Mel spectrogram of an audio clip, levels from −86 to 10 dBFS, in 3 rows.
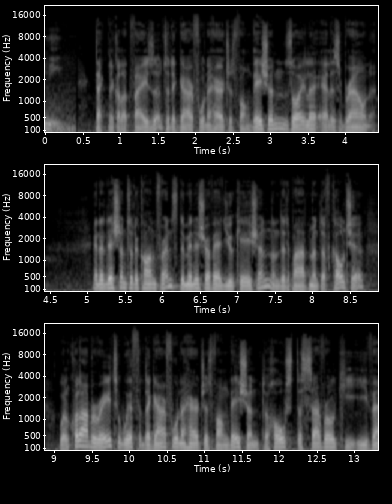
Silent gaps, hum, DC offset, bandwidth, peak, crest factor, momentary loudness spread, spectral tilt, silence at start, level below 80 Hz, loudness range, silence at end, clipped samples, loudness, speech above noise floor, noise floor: none; none; under 0.1%; 16 kHz; -10 dBFS; 16 dB; 8 LU; -5.5 dB/octave; 0 s; -50 dBFS; 3 LU; 0 s; under 0.1%; -27 LUFS; 28 dB; -55 dBFS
